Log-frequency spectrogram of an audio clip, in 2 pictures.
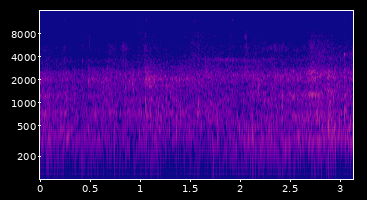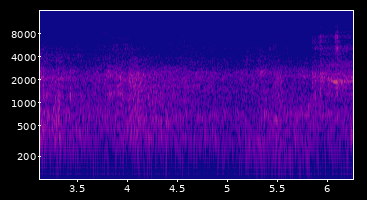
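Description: Faint ambience of a large church interior: a soft, even wash of room noise with a low murmur of distant visitors' voices.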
